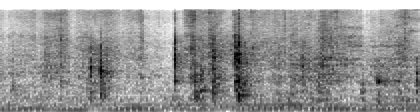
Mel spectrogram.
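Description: A sheet of letter-size paper rustling and crinkling softly under the fingers as a triangle flap is creased and reverse-folded, in a few short, faint crinkles.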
